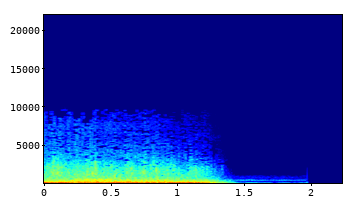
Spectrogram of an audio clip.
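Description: Explosion of a strike drone's warhead hitting a ground target: one sudden blast with a heavy low rumble that holds for over a second, then dies away quickly.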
